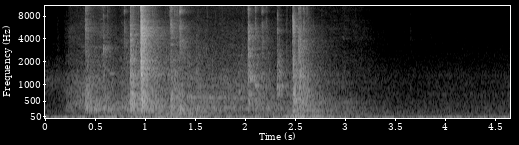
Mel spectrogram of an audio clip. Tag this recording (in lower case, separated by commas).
domestic sounds, door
